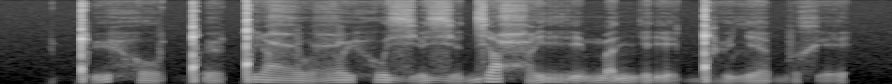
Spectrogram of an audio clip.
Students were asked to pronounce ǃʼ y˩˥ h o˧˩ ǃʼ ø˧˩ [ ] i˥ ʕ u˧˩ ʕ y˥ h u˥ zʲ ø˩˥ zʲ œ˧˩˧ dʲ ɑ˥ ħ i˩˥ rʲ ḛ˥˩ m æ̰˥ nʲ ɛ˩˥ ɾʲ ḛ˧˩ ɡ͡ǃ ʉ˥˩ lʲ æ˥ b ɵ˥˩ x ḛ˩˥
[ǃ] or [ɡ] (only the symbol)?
ǃ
